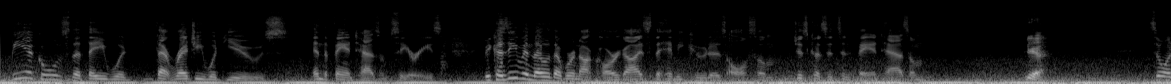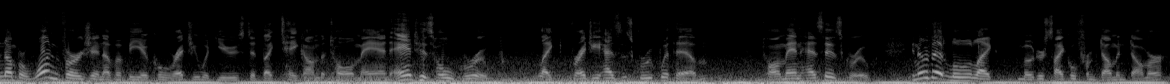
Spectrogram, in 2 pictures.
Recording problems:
low rumble; noticeable; throughout; 10 dB below the speech

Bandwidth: 14.5 kHz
